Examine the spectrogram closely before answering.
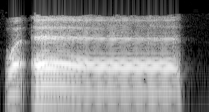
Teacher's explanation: وورش له التقليل هو أقل من الإمالة قليلا يعني ناحية الألف، وآت هكذا، وآت وآت إذا وقفت عليها بالفتح.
